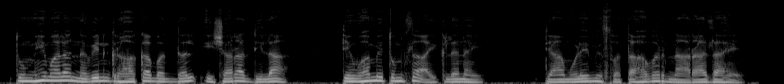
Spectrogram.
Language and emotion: Marathi, sad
